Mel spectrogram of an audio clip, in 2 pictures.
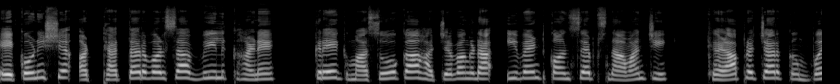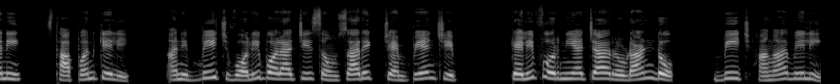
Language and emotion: Goan Konkani, neutral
